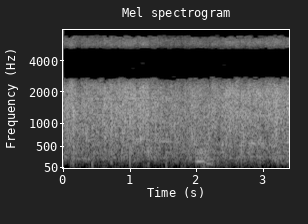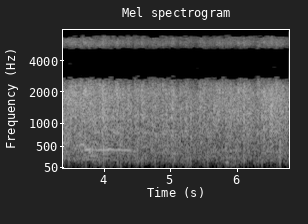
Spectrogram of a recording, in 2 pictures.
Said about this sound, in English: He's a very beautiful man and certainly well-deserved round of applause.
